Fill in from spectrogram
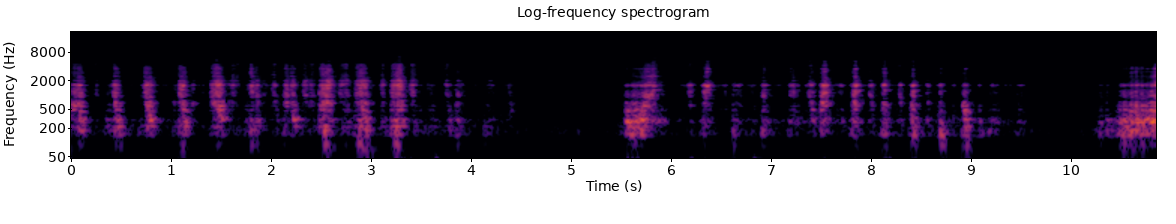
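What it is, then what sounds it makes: Scratch-art card being scraped. A wooden stylus scratches the black wax-like coating off a flat scratch-art card, a coloured printed paper board lying on a table while the other hand holds it. Quick, dry, raspy strokes come in rapid bursts with a bright scratchy edge. The strokes stop briefly twice, then resume.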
